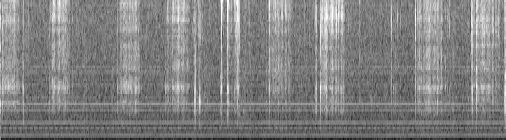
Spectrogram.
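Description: Screws being hand-driven into a small metal electronics case with a screwdriver: short faint scraping bursts about once a second, with a few small clicks. A steady hum of several tones sits under them.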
